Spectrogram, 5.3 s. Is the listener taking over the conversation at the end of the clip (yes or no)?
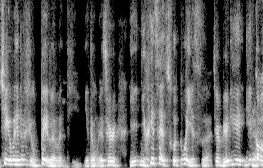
no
